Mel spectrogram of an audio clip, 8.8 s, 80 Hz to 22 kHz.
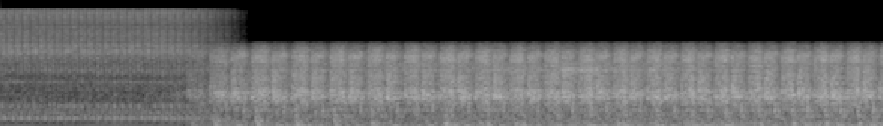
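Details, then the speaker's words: Very old Stuart S50 steam engine, reassembled, running on compressed air with valve timing set: fast even chuffing beats with airy hiss, slight air leak at steam chest pipe, no knocks; runs smoothly with plenty of power. "I've set the valve timing fairly accurately and I'm surprised as it runs this well there's plenty of power as well"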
